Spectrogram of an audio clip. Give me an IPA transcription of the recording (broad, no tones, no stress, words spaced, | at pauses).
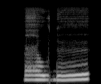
ʕowɗøː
